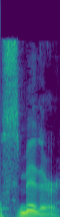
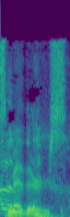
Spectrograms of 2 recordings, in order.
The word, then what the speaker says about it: Smither: Neal Smither, not Smithers.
